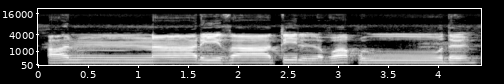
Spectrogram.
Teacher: ان نون پر جب تشدید ہو تو نون پہ بھی غنہ کریں گے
